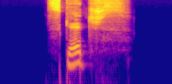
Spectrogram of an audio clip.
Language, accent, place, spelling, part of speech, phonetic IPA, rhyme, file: German, Germany, Berlin, Sketchs, noun, [skɛt͡ʃs], -ɛt͡ʃs, De-Sketchs.ogg
- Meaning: genitive singular of Sketch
